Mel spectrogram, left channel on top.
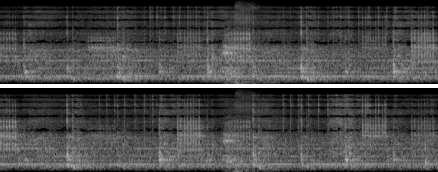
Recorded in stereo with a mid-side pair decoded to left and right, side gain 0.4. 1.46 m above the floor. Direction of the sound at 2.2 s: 55° left.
